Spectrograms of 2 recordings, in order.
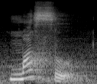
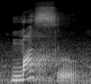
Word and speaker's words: muscle: next letter is c c is generally silent when it comes with a combination of sc okay like this sc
